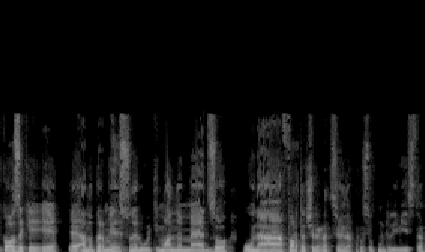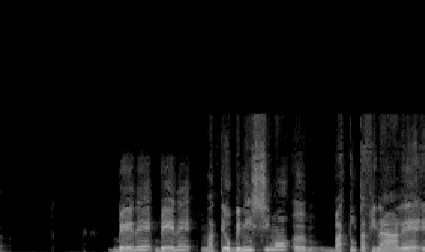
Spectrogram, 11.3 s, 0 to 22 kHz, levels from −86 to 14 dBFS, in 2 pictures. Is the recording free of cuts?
yes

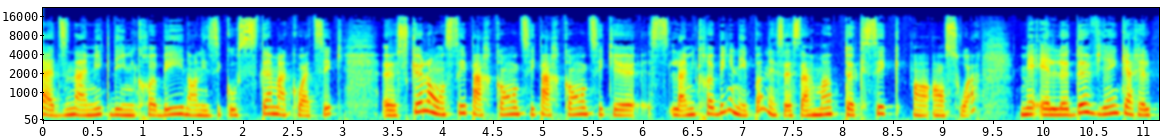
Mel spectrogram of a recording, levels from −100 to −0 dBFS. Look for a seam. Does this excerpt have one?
yes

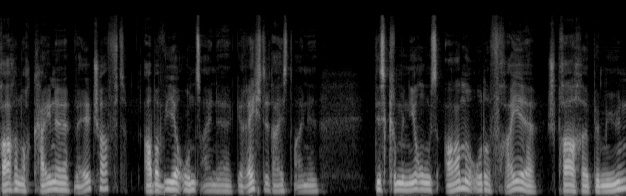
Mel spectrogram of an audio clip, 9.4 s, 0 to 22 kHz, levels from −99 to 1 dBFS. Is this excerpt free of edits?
no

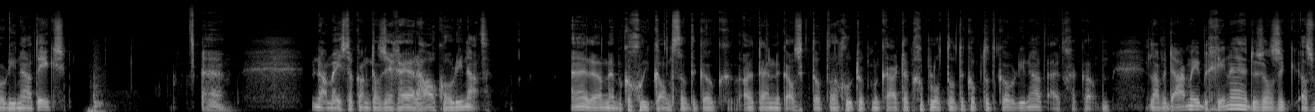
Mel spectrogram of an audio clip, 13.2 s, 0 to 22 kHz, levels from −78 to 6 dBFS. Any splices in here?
yes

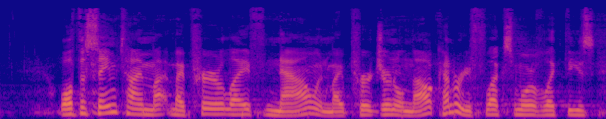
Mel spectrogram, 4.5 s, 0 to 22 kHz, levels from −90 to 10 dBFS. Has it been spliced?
no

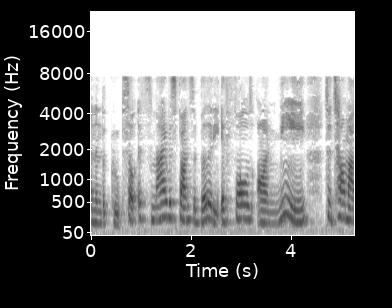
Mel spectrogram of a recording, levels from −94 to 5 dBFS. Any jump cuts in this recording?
no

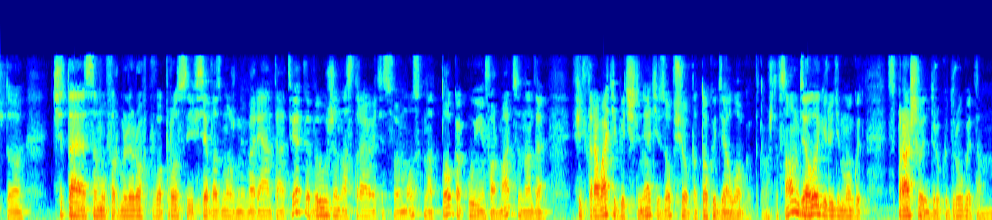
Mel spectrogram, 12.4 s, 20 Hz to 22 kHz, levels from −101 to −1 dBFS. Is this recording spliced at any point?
no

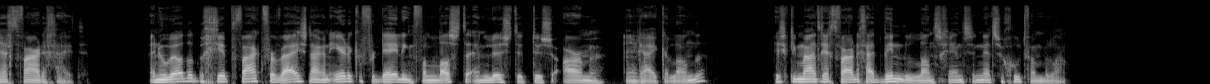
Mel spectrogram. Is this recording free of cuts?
yes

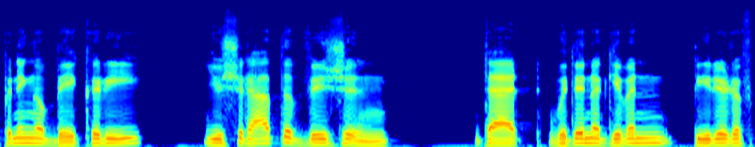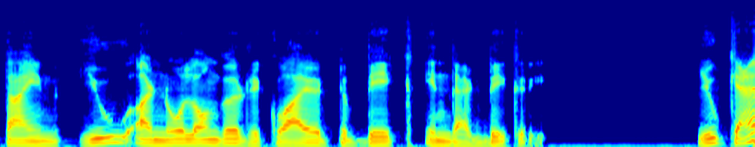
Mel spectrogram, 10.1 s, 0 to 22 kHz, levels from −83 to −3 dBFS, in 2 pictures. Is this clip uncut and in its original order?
yes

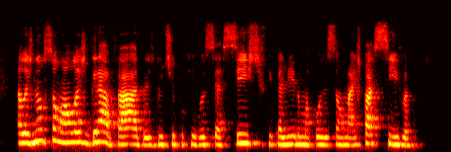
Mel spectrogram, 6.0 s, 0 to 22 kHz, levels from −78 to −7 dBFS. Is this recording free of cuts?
yes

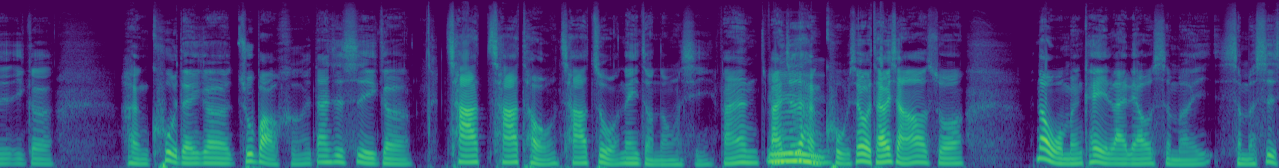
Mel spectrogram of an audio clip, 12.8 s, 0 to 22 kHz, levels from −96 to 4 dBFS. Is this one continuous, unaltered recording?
no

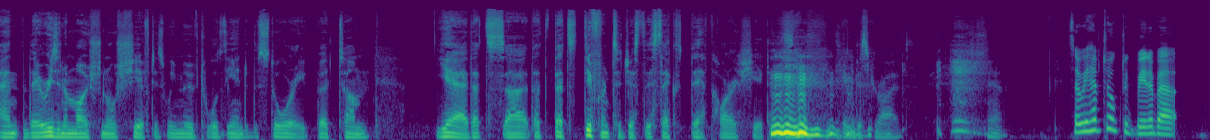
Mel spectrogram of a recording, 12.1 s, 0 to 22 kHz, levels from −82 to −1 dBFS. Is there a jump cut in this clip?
no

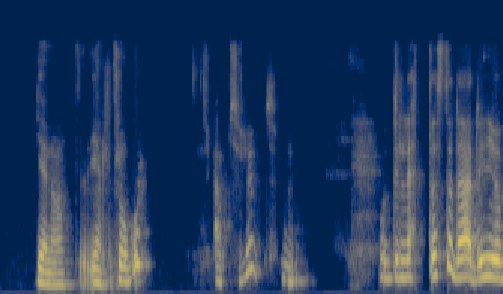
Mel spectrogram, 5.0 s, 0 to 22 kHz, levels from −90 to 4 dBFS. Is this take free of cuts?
no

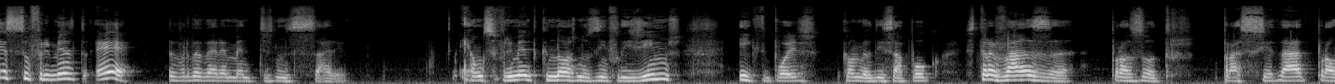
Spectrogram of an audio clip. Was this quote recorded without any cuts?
yes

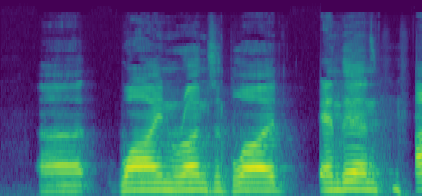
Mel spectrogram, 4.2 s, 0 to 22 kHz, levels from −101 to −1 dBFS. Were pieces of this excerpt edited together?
yes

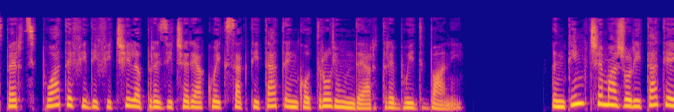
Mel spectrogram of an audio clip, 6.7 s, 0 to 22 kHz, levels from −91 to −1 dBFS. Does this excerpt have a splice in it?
yes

